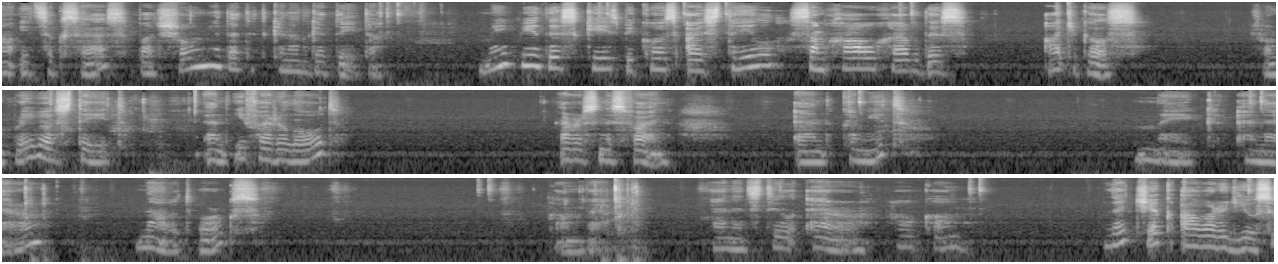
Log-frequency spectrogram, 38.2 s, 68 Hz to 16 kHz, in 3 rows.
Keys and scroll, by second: 31.2 ctrl+z.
